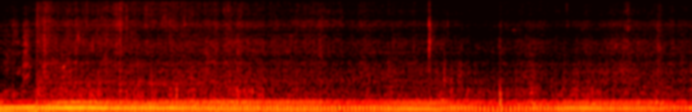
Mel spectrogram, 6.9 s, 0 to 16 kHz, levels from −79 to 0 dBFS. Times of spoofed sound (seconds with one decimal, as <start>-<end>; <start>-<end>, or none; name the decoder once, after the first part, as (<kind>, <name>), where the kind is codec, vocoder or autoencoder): none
